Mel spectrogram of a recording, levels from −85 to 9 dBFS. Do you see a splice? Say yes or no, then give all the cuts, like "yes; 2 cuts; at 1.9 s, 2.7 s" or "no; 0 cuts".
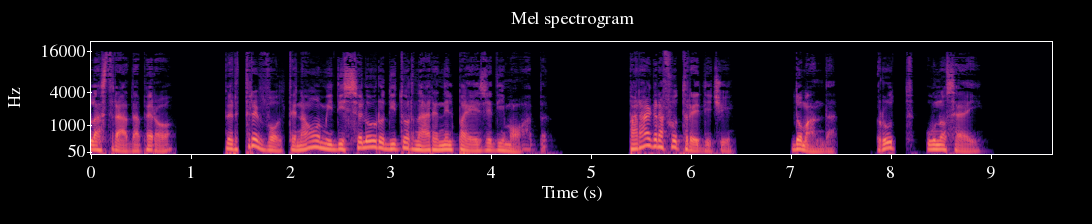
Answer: yes; 2 cuts; at 5.2 s, 7.6 s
